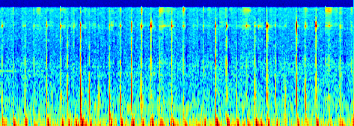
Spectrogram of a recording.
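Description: Long nails tap rapidly across the faces of a large, hand-sized wooden die made of solid light wood with dark pips, held in both hands. The result is a quiet, steady patter of short, crisp clicks over a soft low rumble.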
